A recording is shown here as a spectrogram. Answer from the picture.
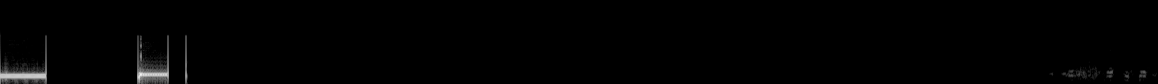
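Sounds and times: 
telephone line tones during a call transfer: 0.0s - 0.5s, 1.4s - 1.7s.

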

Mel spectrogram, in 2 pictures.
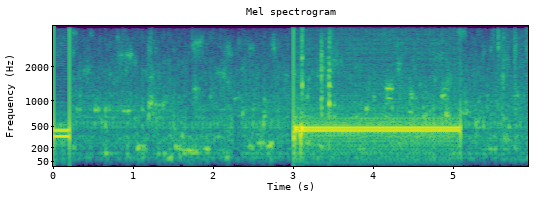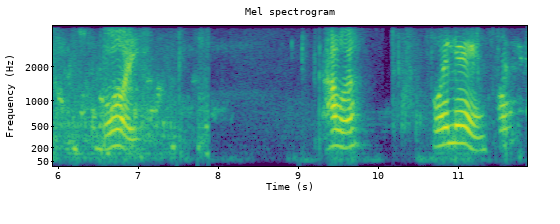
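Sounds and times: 
telephone tone during a call transfer: 0.0s - 0.2s, 3.0s - 5.1s
faint noise: 0.0s - 11.8s
speech: 6.6s - 7.2s, 9.4s - 9.8s, 10.7s - 11.7s.

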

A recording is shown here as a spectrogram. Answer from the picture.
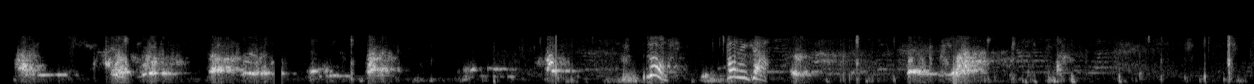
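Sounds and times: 
dogs barking inside a house: 0.1s - 5.8s, 7.9s - 10.8s
speech: 7.4s - 7.8s.

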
